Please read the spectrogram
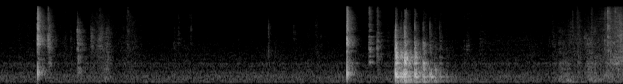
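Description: Wire cutters snipping through the wired stem of an artificial palm-leaf spray: a sharp click about half a second in, a couple of smaller clicks after it, and another sharp click a few seconds later. Near the end comes a soft rustle of the leaves being worked into the wreath.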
